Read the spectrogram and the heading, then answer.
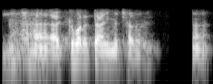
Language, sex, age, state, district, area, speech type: Bengali, male, 45-60, West Bengal, Dakshin Dinajpur, rural, conversation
